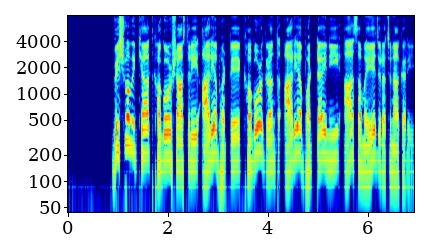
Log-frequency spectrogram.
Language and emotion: Gujarati, neutral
